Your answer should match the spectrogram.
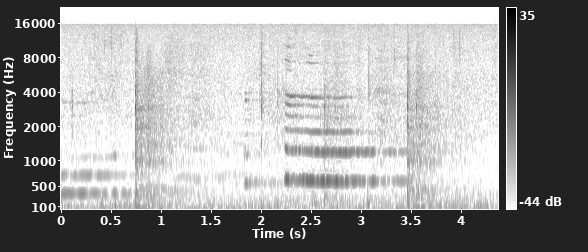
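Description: Choir singing softly: held notes one after another at changing pitches, the longest and loudest in the second half, with a few short knocks in between.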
